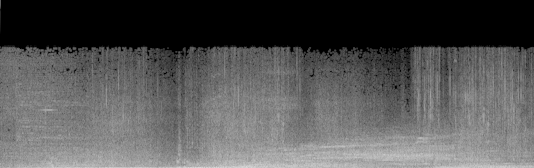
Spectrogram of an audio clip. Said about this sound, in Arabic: فجأة شعر السندباد والمتسابقة بأن الأرض تهتز تحتهما بخطوات ثقيلة. اقترب صوت الخطوات بسرعة إلى أن ظهر من وراء هضبة الوحش الذي كان طريدهما.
